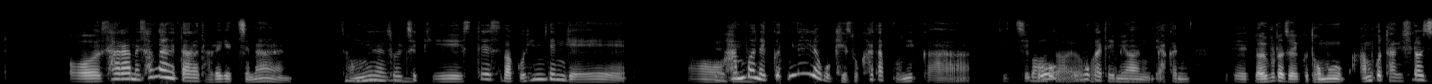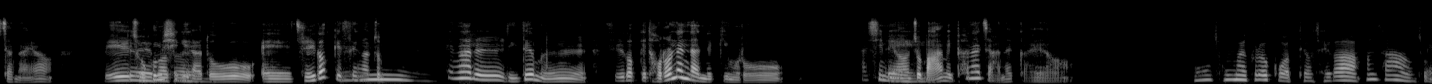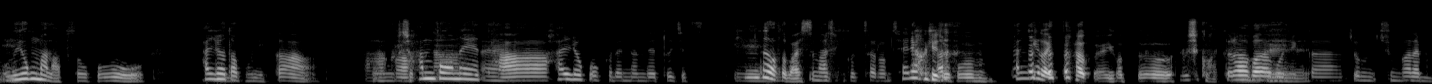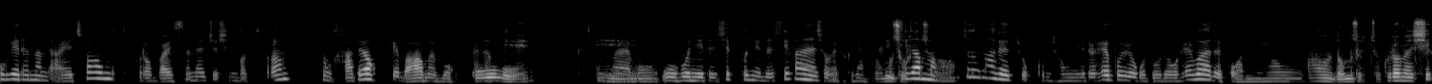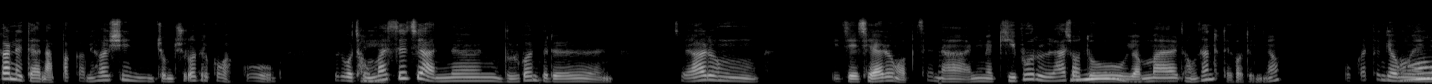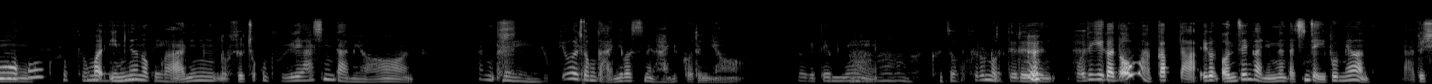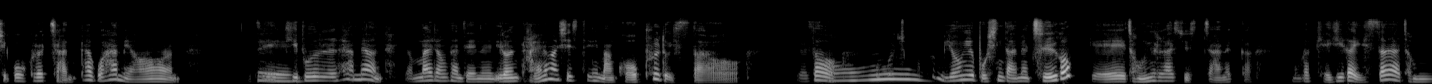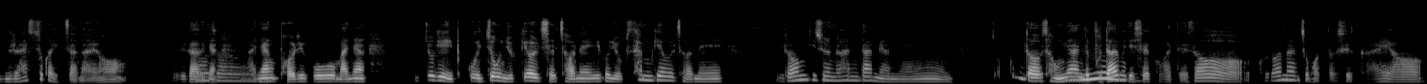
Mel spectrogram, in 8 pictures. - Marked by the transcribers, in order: tapping; other background noise; laughing while speaking: "체력이"; laugh; laughing while speaking: "있더라고요"; laugh
- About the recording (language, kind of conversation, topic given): Korean, advice, 집안 소지품을 효과적으로 줄이는 방법은 무엇인가요?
